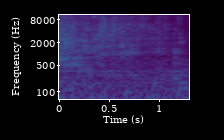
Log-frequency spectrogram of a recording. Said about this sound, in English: What I have left is a lovely bowl of warm, fragrant, infused milk, and I'm going to pour that into a bowl because I'm going to use that now to make the sauce.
